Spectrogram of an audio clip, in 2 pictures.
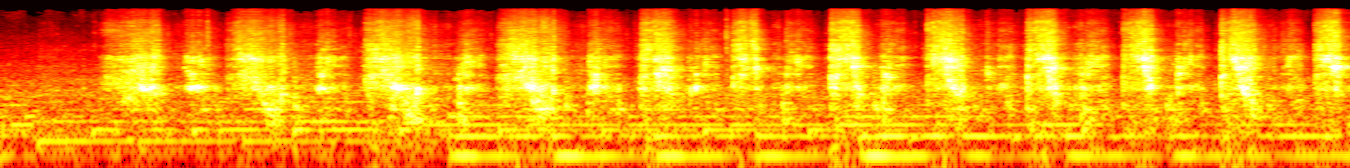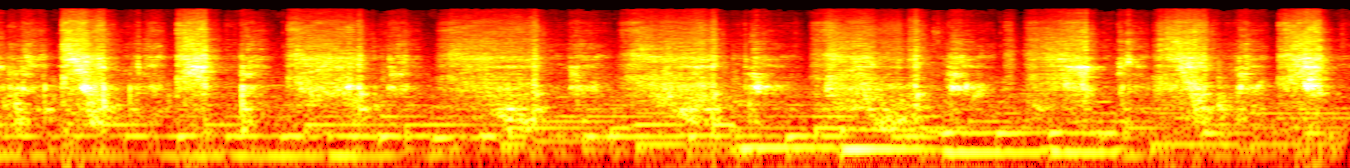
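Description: Wooden-bodied rabbet plane (guillame) with a narrow iron shaving the edge of a wooden board in quick repeated strokes, about two a second, starting after a brief pause. The plane cuts smoothly, working perfectly with its iron freshly set.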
